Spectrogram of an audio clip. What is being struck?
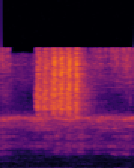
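Nothing is struck.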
